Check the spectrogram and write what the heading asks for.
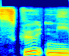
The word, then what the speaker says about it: scrutiny: are often under intense scrutiny from the media, opposition parties, and the public. With every decision questioned and every statement analyzed for its implications, scrutiny, stress on the first syllable, this noun implies a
